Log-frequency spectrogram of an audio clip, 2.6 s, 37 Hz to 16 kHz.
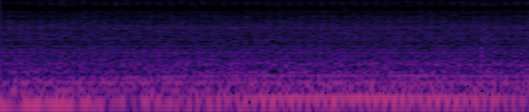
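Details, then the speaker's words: Audi A8 V8 after engine swap, idling with spark plugs possibly 140,000 miles old: low steady rumble with slightly uneven pulse; codes show cylinder 5 misfire disabled; owner assumes dead coil pack, maybe injector, raw fuel smell; engine misfire at idle. "so cylinder 5 is our one with I'm assuming just a dead coil pack"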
